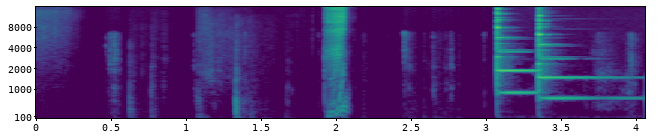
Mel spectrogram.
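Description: A Minecraft doorbell rings out with two bright bell tones, the second ringing on and fading, after scattered clicks, taps and a short rustle.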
